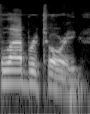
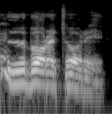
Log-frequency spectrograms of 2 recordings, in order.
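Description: First: It is said with an American pronunciation. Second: It is said with a British pronunciation.

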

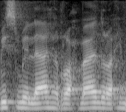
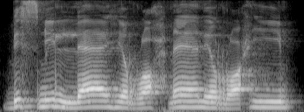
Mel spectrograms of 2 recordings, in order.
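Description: First: The letters are said in a relaxed, natural way. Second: The letters are forced out and exaggerated. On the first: The speaker calls it right. "instead of saying" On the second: The speaker calls it wrong. "it's like a forced out ayn"

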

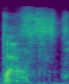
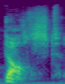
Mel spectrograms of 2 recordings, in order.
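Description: First: The vowel sounds like the 'u' in 'dust'. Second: The vowel sounds like the 'o' in 'dose'. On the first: The speaker calls it right. "Dust, yeah" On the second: The speaker calls it wrong. "Dost, no"

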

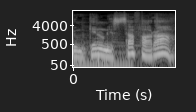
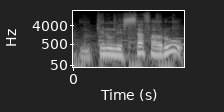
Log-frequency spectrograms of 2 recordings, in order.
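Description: First: The last word ends with an a vowel. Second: The last word ends with a u vowel. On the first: The travel is treated as the object of the verb. The speaker calls it wrong. "ولا تقل" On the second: The travel is the subject of the verb. The speaker calls it right. "قل"

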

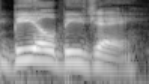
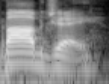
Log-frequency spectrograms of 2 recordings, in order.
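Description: First: Each letter is spoken separately. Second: It is spoken as a word plus a letter. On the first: The speaker calls it wrong. "you don't say B-O-B-J" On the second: The speaker calls it right. "you say"

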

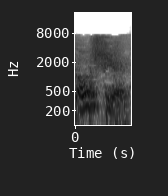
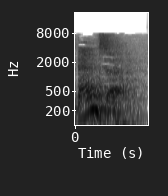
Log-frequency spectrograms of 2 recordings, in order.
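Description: First: It is said as oshir, with sh and r. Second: It is said as benza, with b and z. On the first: This is the Mongolian pronunciation. "the Mongolians pronounce it oshir" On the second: This is the Tibetan pronunciation. "they pronounce benza"

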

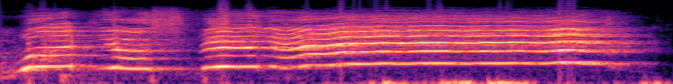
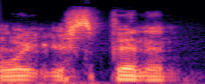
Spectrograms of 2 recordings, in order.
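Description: First: It is said with more energy and excitement. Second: It is said flatly, with little energy.

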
